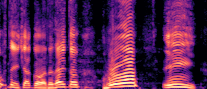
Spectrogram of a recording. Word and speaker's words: ruim: É ruim ou é ruim? São duas vogais. Isso aqui é um hiato. A pronúncia correta é ruim.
